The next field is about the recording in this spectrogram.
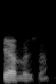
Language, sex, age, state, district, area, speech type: Kashmiri, male, 18-30, Jammu and Kashmir, Kulgam, rural, conversation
